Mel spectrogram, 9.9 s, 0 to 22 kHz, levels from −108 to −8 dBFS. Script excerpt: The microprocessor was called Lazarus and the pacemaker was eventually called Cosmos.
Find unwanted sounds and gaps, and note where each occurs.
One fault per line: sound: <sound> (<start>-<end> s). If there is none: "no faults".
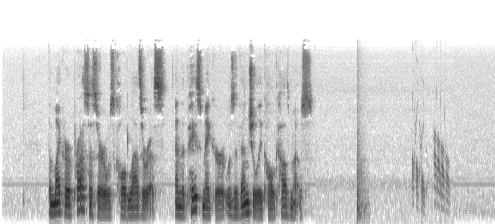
sound: thud (7.1-7.4 s)
sound: chirp (8.2-9.1 s)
